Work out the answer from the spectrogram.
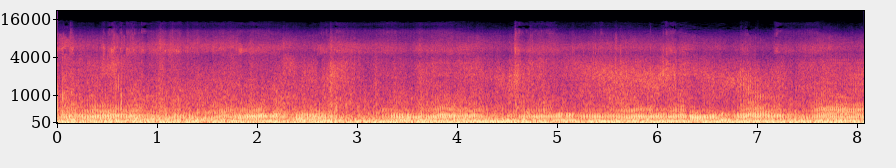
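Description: Suzuki DR-Z400's single-cylinder four-stroke engine running under way on a rough gravel track, its pitch rising and falling with the throttle.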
